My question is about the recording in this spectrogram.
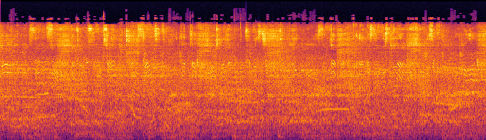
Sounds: speech, music

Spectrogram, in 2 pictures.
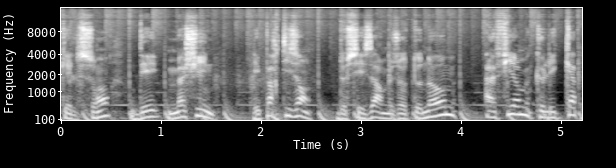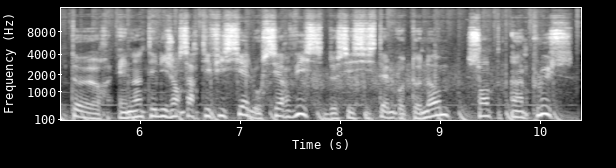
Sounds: speech, music

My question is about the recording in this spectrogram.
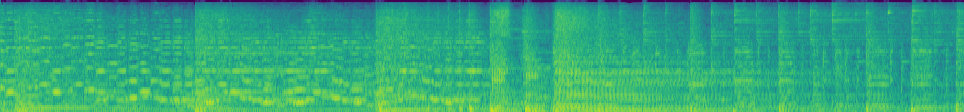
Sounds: music, rhythm and blues

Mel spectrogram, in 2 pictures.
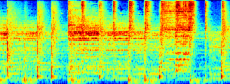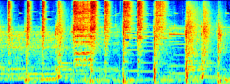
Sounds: pop music, music

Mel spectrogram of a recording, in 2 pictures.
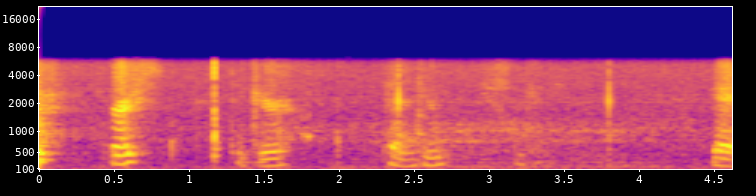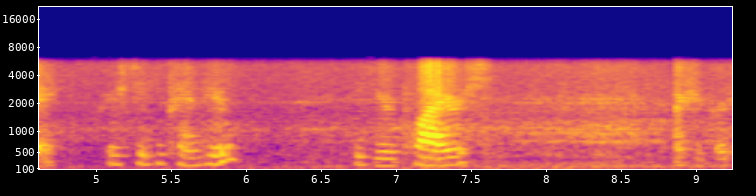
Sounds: speech

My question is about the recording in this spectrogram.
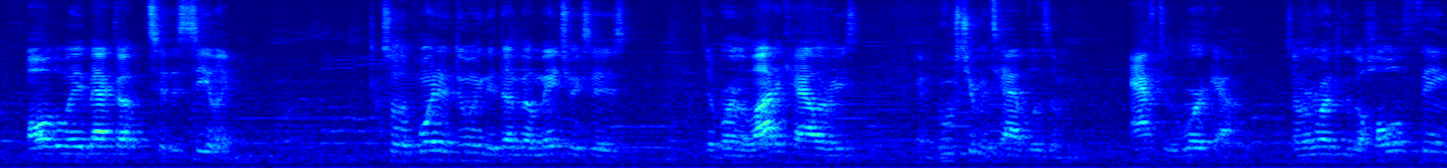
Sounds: speech, music

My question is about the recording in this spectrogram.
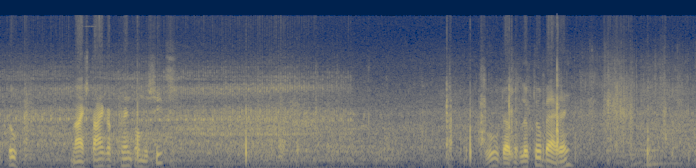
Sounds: speech

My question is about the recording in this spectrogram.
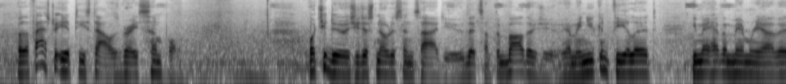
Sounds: speech

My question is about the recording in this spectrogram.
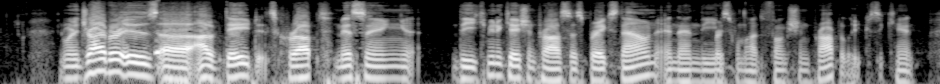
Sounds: speech

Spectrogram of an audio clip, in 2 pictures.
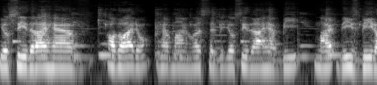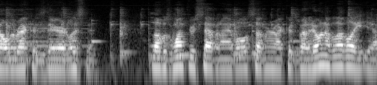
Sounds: speech, background music, music

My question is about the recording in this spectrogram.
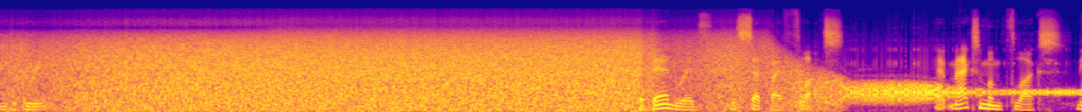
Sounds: white noise, speech

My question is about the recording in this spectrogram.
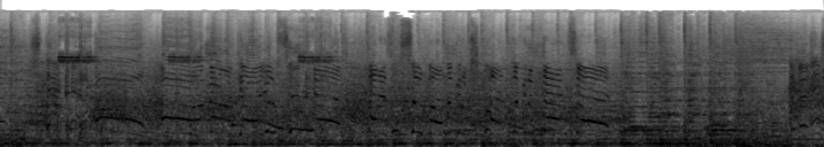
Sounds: speech, music

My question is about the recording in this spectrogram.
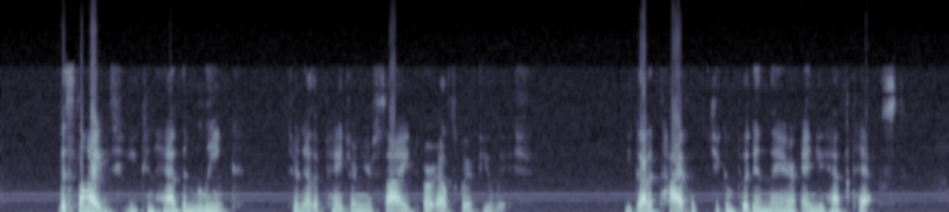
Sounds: narration

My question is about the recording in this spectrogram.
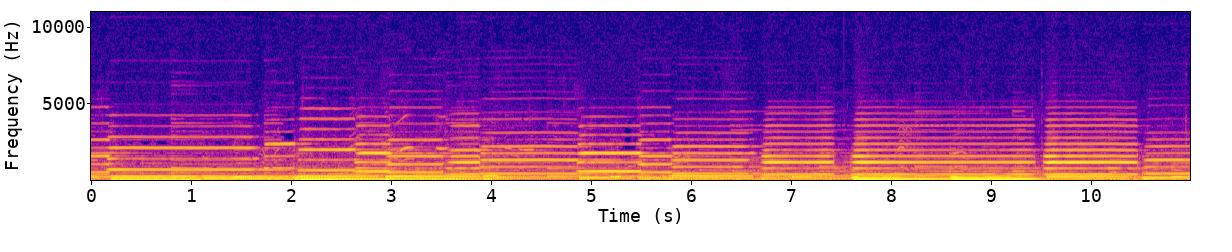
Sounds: music

